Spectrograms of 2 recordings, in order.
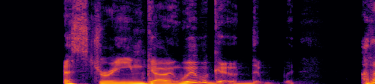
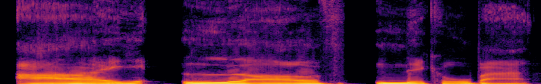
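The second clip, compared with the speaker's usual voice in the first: very slow, loud, stretched words; low, booming, hugely drawn-out proclamation; exaggerated declaration; 4 semitones lower, 7 dB louder, much slower than usual. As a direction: drag every word out at full voice. Repeats declaration even more drawn out.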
